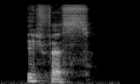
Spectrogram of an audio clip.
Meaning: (noun) eraser; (verb) inflection of effacer: 1. first/third-person singular present indicative/subjunctive 2. second-person singular imperative
- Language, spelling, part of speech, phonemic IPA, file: French, efface, noun / verb, /e.fas/, LL-Q150 (fra)-efface.wav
